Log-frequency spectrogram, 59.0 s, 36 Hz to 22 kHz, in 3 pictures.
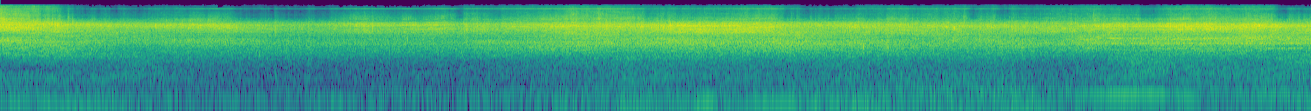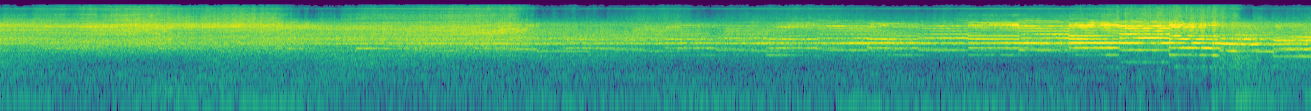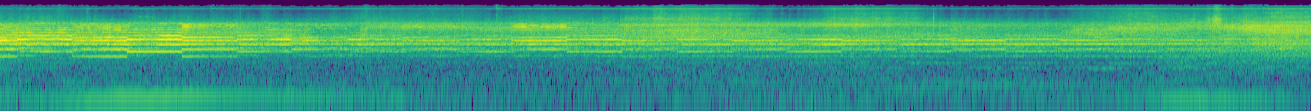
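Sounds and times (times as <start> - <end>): steady rushing noise: 0.0 - 29.6, 36.6 - 40.6, 54.6 - 59.0
two-tone emergency siren: 5.6 - 59.0.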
